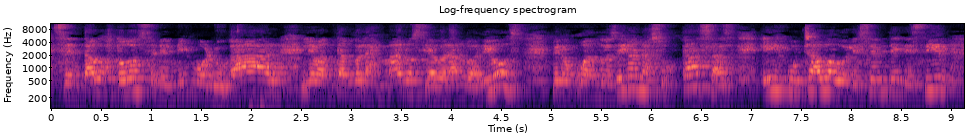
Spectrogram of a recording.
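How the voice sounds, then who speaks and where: A woman giving a devotional sermon as a preacher, measured and repeating key phrases for emphasis. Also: on the high side, a bit bright. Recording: roomy echo, distant mic, faint background noise.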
